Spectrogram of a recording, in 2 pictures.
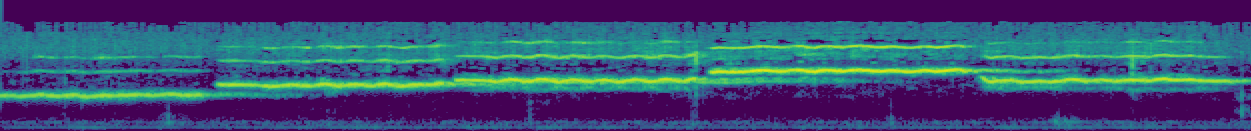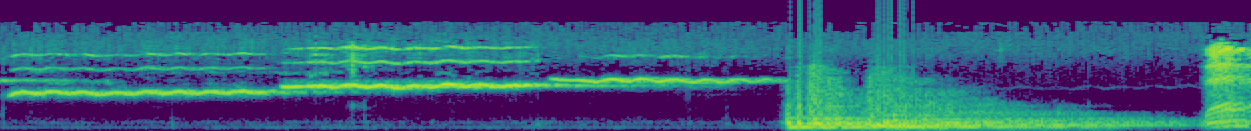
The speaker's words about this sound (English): Whistle is your signal for the Signal Oil Program, The Whistler.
